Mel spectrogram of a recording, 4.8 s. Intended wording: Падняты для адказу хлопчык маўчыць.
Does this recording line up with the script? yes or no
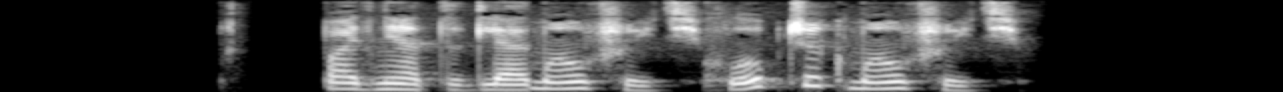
no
